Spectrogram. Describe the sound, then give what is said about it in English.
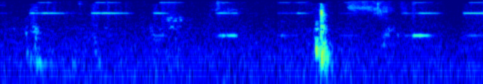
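Repeated electronic beeps sound at a steady pace in the background, fairly faint and thin, with a brief louder click or thump partway through and no talking; the beeping comes from a participant who has not muted themselves. “Hey, whoever's got the beeping in the back, mute yourself when you ain't talking.”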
